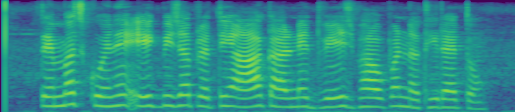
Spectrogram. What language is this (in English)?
Gujarati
